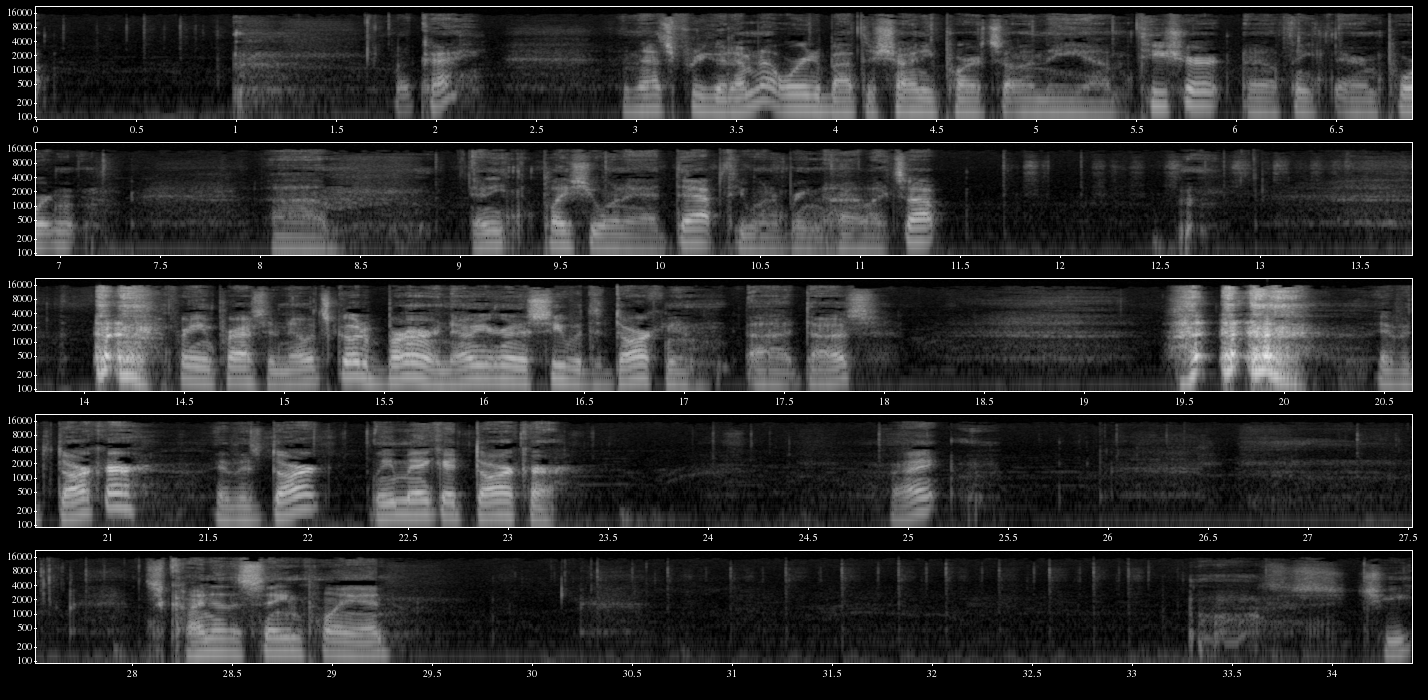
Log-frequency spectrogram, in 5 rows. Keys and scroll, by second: 1.3 ], 1.8 ].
